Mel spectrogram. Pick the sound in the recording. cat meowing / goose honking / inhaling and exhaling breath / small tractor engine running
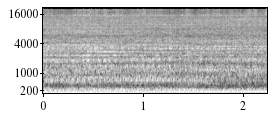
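small tractor engine running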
